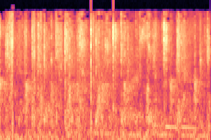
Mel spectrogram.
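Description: An audience applauds: a dense, steady wash of many hands clapping that holds at an even, fairly loud level for about two seconds, with a faint voice briefly audible underneath.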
